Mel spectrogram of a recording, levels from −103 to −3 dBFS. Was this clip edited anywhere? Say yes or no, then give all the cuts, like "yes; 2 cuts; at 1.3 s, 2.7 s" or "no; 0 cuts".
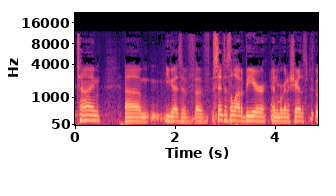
no; 0 cuts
